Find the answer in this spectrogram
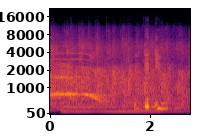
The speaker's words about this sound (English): Come on, give them a round of applause today.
